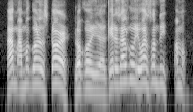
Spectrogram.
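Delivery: relaxed, casual mix of Spanish and English as at home; easy Spanglish between family members, how we talk; natural Spanglish. Shown as a demonstration. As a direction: toss it off like family at the house. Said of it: "That's how we talk".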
